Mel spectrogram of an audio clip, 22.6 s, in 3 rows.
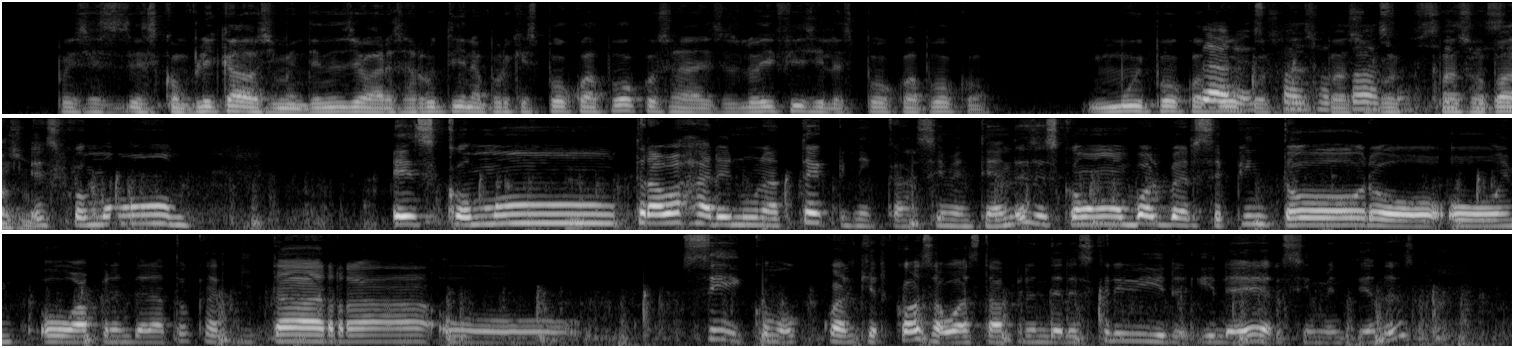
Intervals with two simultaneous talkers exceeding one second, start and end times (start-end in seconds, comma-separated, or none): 6.0-7.8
